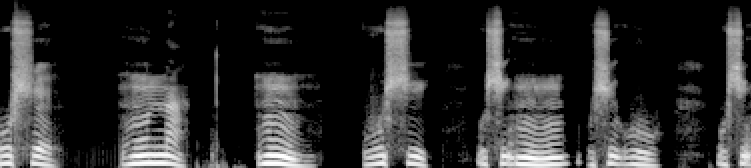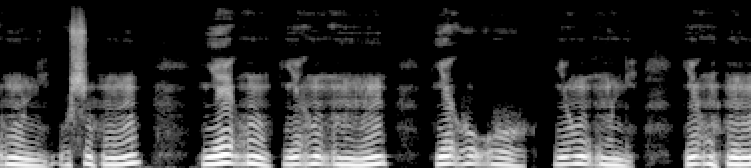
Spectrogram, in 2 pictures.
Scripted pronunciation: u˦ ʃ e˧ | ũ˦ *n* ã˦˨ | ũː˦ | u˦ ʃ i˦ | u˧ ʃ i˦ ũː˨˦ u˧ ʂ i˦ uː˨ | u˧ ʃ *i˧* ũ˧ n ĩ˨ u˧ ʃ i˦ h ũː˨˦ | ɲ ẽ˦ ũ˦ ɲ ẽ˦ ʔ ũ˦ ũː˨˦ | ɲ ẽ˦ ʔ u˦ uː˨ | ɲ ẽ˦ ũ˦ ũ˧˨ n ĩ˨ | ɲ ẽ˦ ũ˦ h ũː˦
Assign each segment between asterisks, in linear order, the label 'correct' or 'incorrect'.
correct, correct

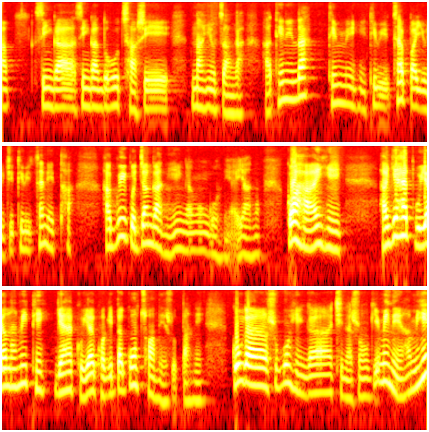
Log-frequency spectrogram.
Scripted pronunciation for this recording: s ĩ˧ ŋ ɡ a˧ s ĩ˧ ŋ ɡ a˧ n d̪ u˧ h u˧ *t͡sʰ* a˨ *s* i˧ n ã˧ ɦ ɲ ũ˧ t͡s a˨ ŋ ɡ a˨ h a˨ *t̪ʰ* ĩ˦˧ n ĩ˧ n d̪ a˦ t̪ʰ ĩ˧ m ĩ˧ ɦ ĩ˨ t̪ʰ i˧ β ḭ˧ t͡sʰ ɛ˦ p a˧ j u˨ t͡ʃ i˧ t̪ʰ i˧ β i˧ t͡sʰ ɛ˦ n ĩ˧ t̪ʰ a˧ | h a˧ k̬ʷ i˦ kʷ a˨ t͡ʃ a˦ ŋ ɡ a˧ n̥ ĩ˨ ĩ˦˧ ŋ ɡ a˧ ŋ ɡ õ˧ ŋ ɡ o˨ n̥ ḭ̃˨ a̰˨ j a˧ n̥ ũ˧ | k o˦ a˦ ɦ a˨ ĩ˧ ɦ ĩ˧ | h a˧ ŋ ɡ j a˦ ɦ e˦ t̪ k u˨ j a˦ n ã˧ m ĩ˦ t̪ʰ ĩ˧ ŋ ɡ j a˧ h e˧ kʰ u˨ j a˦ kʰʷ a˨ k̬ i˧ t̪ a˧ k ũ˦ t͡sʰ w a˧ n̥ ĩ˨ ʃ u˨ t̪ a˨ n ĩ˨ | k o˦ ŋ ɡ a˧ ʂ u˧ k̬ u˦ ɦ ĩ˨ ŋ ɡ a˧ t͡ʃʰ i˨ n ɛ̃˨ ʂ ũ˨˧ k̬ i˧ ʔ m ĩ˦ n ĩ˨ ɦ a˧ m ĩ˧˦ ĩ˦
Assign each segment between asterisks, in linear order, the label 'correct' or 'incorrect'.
correct, incorrect: ʃ, correct

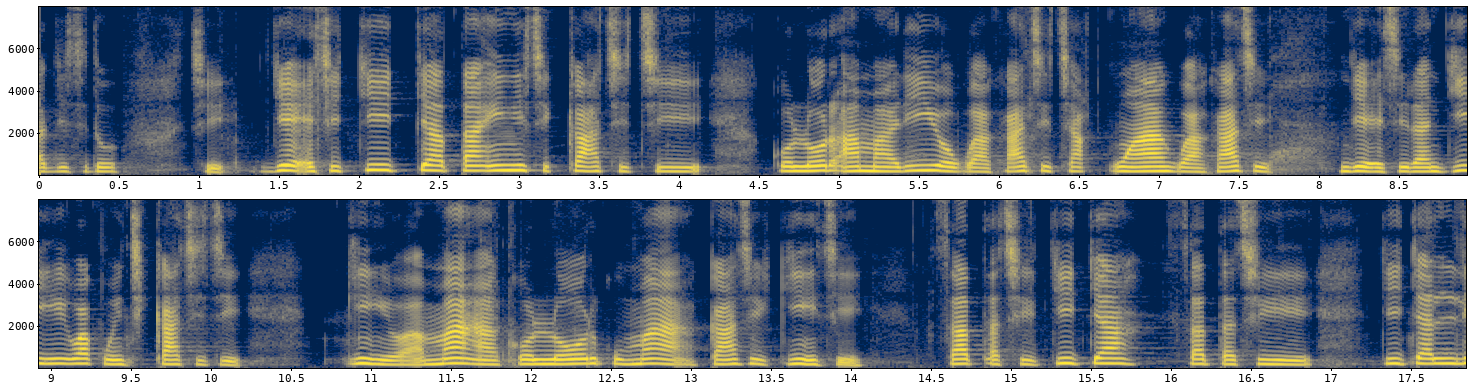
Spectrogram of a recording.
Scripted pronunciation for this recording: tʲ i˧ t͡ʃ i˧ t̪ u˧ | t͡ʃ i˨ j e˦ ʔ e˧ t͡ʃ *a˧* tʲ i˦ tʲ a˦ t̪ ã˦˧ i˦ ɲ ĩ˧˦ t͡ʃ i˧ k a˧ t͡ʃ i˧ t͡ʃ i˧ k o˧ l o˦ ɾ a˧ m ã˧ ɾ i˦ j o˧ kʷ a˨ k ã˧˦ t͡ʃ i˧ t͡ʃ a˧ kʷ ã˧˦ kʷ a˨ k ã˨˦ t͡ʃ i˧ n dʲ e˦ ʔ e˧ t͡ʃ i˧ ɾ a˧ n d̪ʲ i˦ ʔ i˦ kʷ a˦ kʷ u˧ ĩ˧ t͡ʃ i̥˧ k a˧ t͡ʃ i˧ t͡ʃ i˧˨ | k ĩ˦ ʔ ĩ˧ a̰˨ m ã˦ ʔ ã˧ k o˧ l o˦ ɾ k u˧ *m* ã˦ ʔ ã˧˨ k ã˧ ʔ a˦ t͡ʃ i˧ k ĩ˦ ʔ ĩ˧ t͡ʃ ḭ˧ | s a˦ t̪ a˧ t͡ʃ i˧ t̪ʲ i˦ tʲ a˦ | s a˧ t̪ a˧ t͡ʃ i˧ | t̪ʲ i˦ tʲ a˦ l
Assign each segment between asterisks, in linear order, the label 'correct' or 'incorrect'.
incorrect: i˧, correct

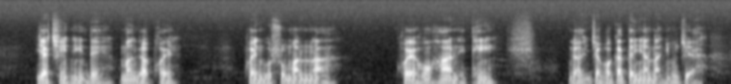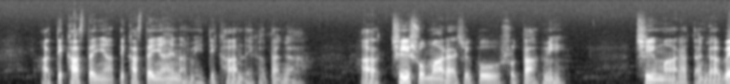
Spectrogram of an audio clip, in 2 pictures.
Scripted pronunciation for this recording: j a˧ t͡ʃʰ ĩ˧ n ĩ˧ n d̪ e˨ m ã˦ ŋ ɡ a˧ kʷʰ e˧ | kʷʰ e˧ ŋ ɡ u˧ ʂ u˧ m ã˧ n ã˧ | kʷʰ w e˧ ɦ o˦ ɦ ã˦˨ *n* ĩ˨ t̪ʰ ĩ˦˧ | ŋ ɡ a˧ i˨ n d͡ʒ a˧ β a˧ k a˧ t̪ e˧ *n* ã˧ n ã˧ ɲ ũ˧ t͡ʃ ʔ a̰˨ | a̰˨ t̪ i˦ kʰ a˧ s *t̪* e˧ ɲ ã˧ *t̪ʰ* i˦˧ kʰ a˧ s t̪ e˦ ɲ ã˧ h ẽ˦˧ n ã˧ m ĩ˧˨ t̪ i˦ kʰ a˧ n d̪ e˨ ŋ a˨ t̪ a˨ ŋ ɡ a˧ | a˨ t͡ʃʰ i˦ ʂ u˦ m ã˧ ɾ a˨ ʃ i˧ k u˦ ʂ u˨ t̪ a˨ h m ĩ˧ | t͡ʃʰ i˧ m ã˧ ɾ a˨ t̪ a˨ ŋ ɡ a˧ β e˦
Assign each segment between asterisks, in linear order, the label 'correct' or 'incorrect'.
correct, incorrect: ɲ, correct, incorrect: t̪

